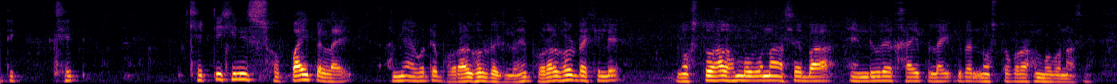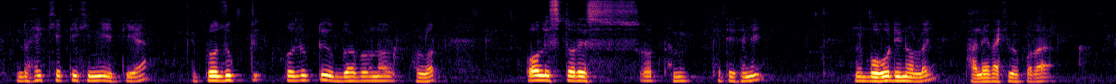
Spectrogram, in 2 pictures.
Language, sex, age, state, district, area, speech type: Assamese, male, 45-60, Assam, Goalpara, urban, spontaneous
